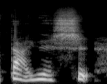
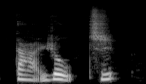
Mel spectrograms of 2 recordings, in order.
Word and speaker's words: 大月氏: 哦，我这里顺便更正一下，前面读成了大月氏，是我的女儿发现我读错了，应该是读大肉汁。大肉汁又称为塞族，并以塞族所居之地为世家，但是大肉汁之入印，有史可考的乃是贵霜王朝。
